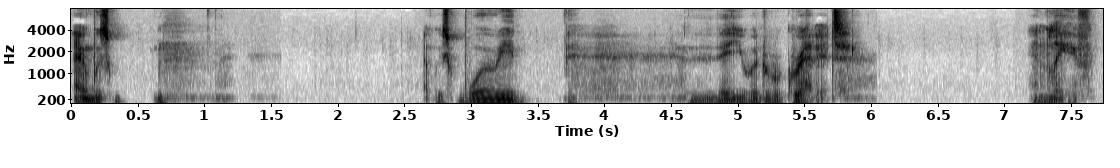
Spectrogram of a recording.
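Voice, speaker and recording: A man playing a tender, protective young mobster in an intimate ASMR romance roleplay, speaking softly and haltingly in a husky, gravelly, breathy voice. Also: very deep voice, exaggerated voice. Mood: worried, relieved. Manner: soft, halting, gentle, intimate.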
